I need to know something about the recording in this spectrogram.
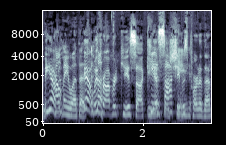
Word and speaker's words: Kiyosaki: of work with Robert kiss I'm saying his name Ron kiss ah yes I'm saying it wrong yeah me with Robert Kiyosaki's she was part of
